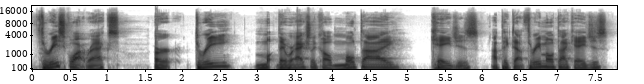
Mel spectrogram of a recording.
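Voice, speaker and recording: A man in a podcast chat, telling the tale of his early business in a brisk, rambling way. His voice sits at an average pitch, and he throws in a curse now and then as he goes. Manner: fast, rambling, swears freely. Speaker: gym owner, podcast host. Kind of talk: casual podcast storytelling.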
